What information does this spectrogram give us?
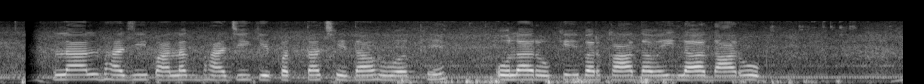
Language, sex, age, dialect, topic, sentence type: Chhattisgarhi, female, 31-35, Eastern, agriculture, question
